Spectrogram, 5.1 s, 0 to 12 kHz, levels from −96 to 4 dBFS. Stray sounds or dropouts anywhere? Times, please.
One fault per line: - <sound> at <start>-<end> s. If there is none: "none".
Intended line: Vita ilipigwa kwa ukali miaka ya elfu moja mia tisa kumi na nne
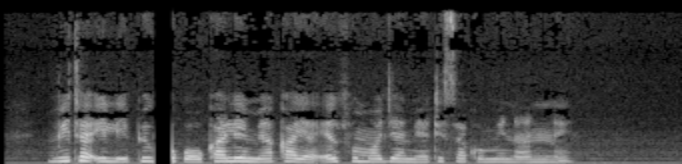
- dropout at 1.2-1.3 s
